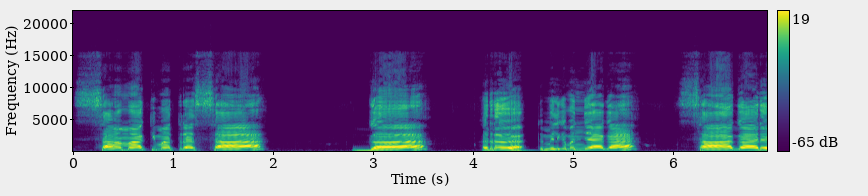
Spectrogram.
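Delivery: slow sounding-out, सा stretched long; syllable-by-syllable demo. Shown as a demonstration. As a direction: say ग and र apart, then blend सागर. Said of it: "एक बार फिर से देखिए".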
